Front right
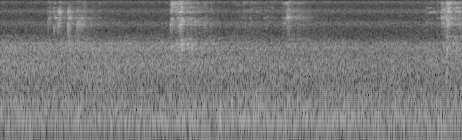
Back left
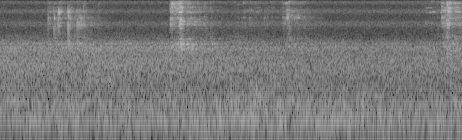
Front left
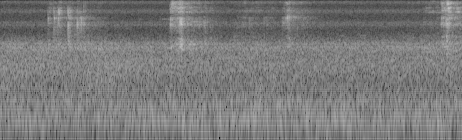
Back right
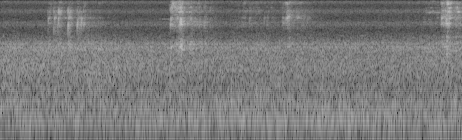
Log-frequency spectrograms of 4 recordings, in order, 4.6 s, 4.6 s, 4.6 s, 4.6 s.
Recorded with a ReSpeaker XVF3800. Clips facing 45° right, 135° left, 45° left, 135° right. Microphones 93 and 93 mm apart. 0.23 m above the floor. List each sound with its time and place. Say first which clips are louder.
0.5 s keys jangling: even, even; 95° right, 4 m; by 4.5 s 65° right, 6 m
